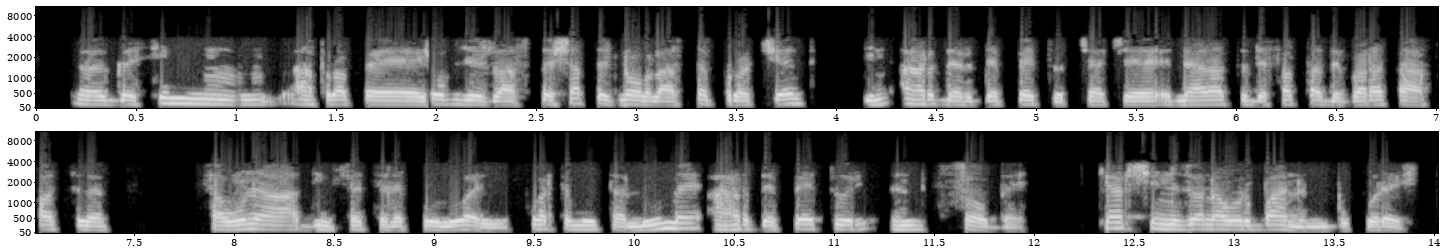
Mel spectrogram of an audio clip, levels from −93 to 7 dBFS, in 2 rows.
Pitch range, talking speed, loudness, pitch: 130-145 Hz, 145 wpm, -12 LUFS, 140 Hz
